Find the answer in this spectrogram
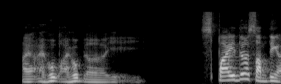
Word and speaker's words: SPDR: I hope I hope spider something it's not spider something they they actually it's a nickname spider is a nickname for spdr okay spdr okay they they pronounced as Spider but they are actually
